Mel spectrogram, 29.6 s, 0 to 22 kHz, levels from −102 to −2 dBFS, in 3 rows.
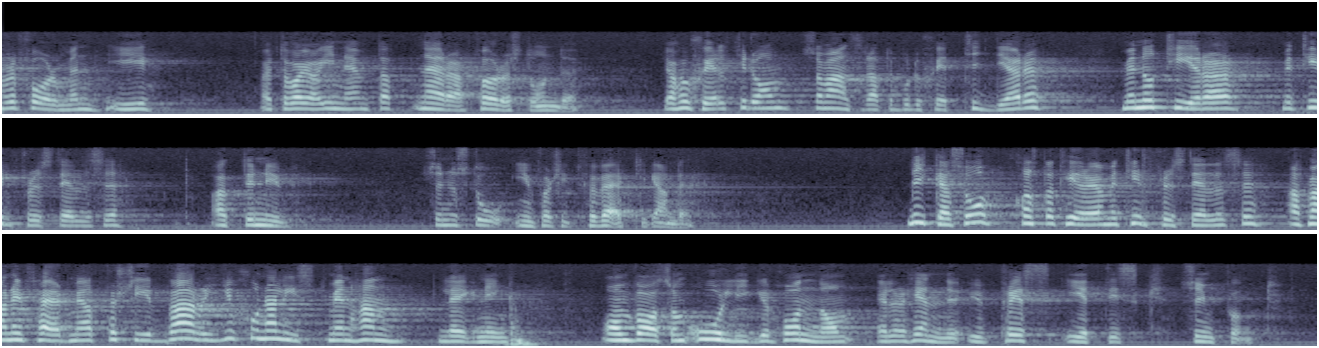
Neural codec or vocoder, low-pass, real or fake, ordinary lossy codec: none; 7.2 kHz; real; none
